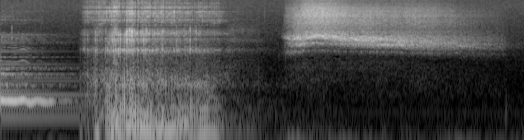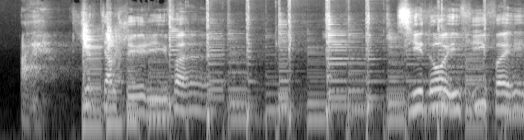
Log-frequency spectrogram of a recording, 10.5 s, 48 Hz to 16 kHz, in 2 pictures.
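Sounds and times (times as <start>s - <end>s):
quiet hiss: 0.0s - 9.9s
loud rough snore: 0.8s - 2.6s
speech: 6.3s - 7.4s, 9.3s - 10.4s.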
